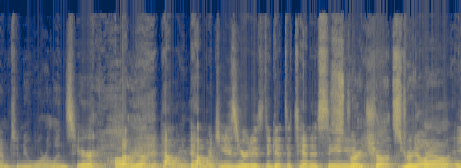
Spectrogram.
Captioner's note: laughter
